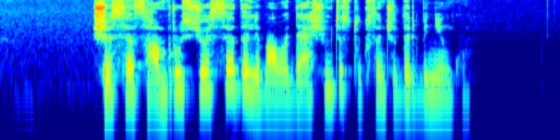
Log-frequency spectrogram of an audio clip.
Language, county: Lithuanian, Vilnius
